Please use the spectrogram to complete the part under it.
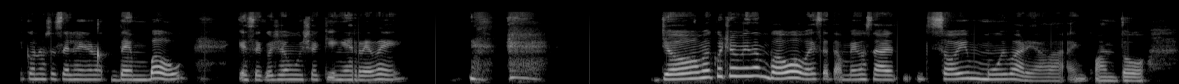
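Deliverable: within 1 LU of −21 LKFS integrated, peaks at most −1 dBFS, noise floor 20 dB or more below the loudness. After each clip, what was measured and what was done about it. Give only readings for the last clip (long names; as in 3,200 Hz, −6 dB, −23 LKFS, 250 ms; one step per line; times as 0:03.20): number of clicks 15; integrated loudness −29.5 LKFS; sample peak −13.0 dBFS; target loudness −21.0 LKFS
→ click removal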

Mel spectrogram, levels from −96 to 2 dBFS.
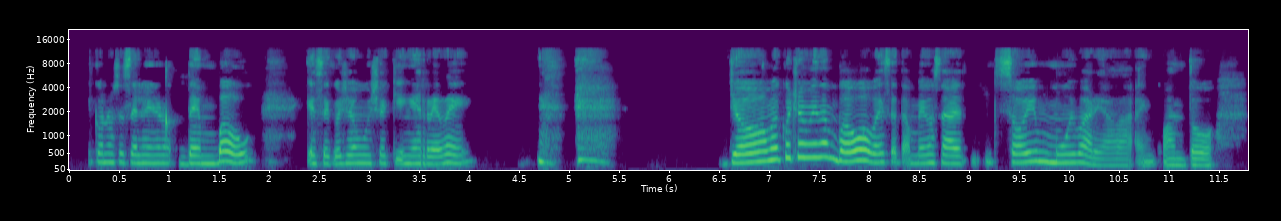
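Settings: number of clicks 0; integrated loudness −29.5 LKFS; sample peak −13.0 dBFS; target loudness −21.0 LKFS
→ level +8.5 dB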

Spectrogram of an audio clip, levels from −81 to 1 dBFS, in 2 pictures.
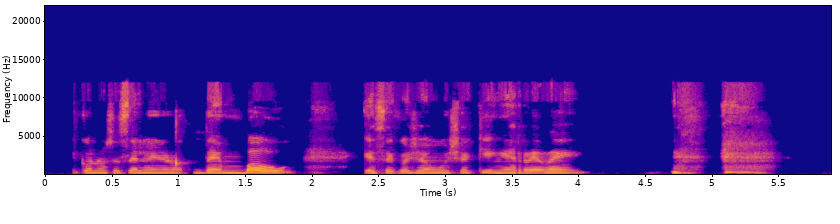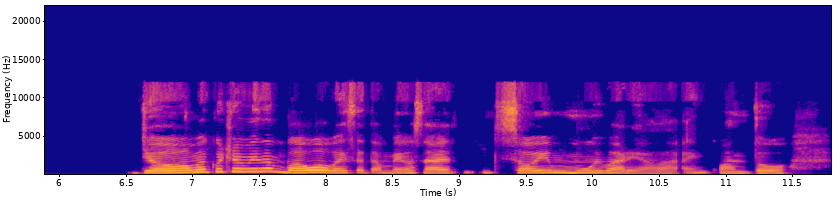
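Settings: integrated loudness −21.0 LKFS; sample peak −4.5 dBFS; background noise floor −74 dBFS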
